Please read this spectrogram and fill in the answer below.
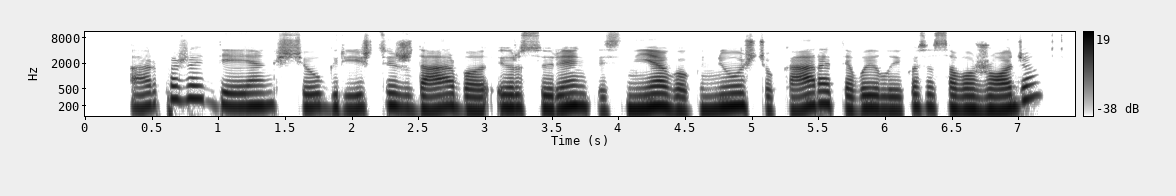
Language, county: Lithuanian, Klaipėda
